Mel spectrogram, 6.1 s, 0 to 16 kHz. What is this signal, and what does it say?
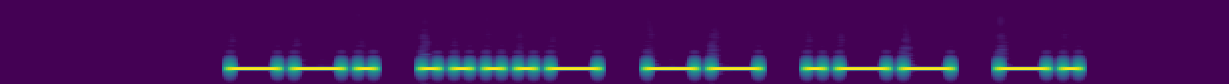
Morse code, heard as a keyed tone, about 15 wpm, 700 Hz. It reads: G4MWN
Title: DXCC-100 Call Signs - 5 Characters - Repeated 3x - 15wpm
